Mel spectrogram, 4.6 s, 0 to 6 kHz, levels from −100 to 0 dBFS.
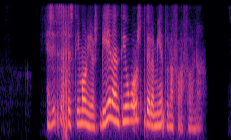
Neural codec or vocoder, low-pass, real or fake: codec, 16 kHz, 0.7 kbps, FocalCodec; 5.4 kHz; fake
